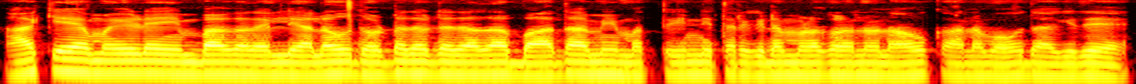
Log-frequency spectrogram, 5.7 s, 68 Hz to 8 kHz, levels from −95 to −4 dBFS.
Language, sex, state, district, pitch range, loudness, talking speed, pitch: Kannada, male, Karnataka, Koppal, 115-120 Hz, -19 LUFS, 125 wpm, 115 Hz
